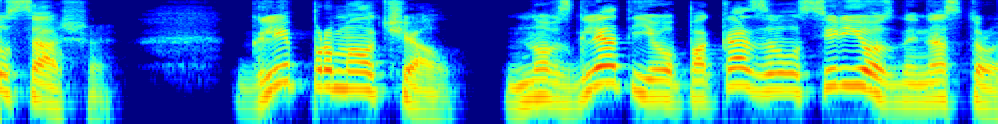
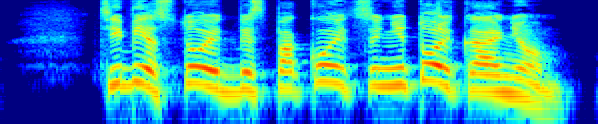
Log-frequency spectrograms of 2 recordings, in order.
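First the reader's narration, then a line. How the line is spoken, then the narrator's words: Exclamation. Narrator (Russian): воскликнула Вика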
